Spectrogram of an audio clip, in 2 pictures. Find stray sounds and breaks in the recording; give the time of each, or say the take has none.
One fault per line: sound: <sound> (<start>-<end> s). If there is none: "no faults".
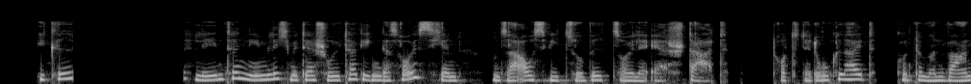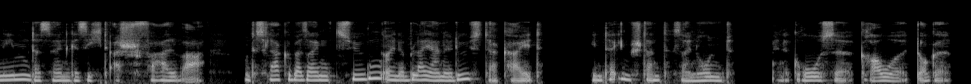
no faults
